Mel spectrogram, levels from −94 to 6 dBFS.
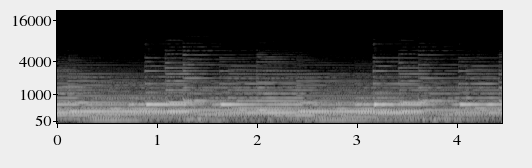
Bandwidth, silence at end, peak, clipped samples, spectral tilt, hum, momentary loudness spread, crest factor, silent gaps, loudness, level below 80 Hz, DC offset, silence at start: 5.4 kHz; 0 s; -14 dBFS; under 0.1%; -9.5 dB/octave; none; 4 LU; 12 dB; none; -27 LUFS; -48 dBFS; under 0.1%; 0 s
